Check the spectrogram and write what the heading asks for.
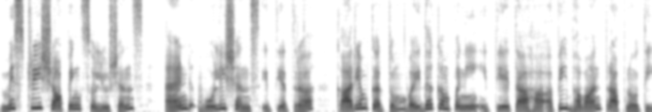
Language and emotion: Sanskrit, neutral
